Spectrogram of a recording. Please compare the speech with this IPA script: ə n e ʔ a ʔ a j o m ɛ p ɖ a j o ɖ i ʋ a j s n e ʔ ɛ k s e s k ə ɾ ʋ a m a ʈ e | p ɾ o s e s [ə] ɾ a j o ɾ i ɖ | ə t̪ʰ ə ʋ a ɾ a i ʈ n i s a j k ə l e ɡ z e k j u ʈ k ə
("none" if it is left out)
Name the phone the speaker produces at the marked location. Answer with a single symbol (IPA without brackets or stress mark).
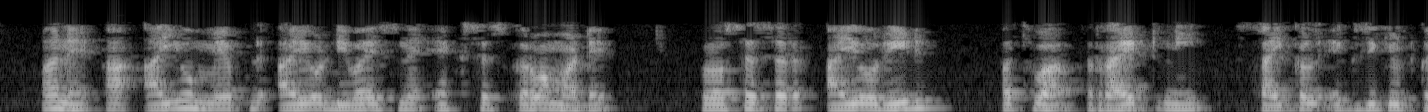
ə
